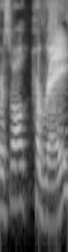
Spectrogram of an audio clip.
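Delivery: loud hooray. Opening a video about a new War at Sea set, loud hooray. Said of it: "Sorry about the loudness of the hooray".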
